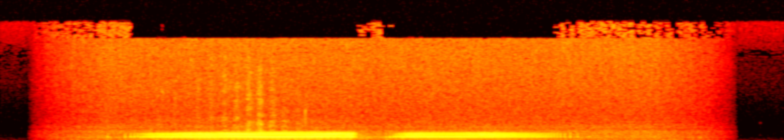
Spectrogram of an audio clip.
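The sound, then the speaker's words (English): An Atlantic puffin gives a low, drawn-out moaning call in two long groaning phrases, each bending in pitch, fairly loud with no other sounds around it. “The most commonly heard call of puffins is given during the breeding season by both sexes and is described as a moaning call.”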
